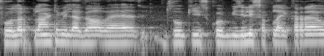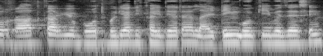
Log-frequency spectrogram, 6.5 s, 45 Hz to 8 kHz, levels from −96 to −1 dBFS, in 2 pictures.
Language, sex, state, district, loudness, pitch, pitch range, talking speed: Hindi, male, Rajasthan, Bikaner, -17 LUFS, 155 Hz, 155-165 Hz, 260 wpm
